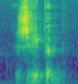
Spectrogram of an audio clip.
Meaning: to sway, to rock
- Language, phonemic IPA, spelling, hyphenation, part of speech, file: Dutch, /ˈzʋi.pə(n)/, zwiepen, zwie‧pen, verb, Nl-zwiepen.ogg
